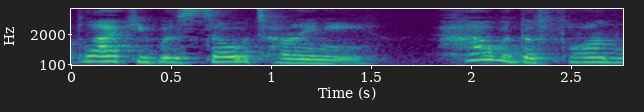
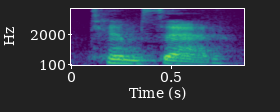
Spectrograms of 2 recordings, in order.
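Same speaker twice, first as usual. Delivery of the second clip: plain reading voice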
